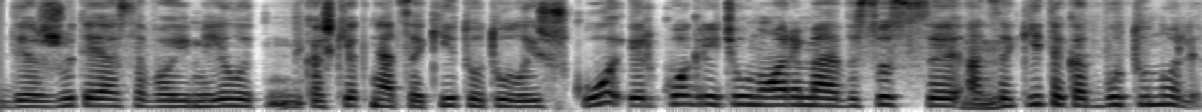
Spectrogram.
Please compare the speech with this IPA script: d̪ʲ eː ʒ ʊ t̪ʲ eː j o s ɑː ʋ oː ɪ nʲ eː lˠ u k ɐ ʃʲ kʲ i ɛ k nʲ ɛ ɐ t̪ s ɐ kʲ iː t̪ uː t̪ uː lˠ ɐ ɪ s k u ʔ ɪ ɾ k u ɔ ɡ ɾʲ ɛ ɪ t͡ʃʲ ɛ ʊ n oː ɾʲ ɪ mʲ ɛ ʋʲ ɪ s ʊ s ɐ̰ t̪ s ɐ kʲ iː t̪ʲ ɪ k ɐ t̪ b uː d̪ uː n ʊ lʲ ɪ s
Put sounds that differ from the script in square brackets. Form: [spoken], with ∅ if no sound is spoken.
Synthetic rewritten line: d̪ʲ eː ʒ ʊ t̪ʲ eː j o s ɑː ʋ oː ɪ [mʲ] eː lˠ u k ɐ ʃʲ kʲ i ɛ k nʲ ɛ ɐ t̪ s ɐ kʲ iː t̪ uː t̪ uː lˠ ɐ ɪ [ʃ] k [uː] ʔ ɪ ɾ k u ɔ ɡ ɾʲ ɛ ɪ t͡ʃʲ ɛ ʊ n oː ɾʲ ɪ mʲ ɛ ʋʲ ɪ s ʊ s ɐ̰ t̪ s ɐ kʲ iː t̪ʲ ɪ k ɐ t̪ b uː [t̪] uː n ʊ lʲ ɪ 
